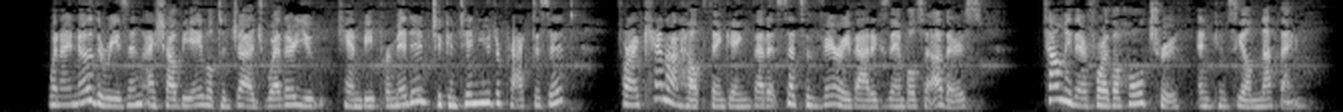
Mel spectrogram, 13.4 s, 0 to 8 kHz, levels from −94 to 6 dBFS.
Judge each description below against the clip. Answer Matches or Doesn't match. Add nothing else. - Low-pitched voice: Doesn't match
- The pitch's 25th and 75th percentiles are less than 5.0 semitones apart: Matches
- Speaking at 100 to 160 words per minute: Doesn't match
